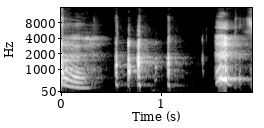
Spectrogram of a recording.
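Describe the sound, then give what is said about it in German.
A voice imitates a burp with a drawn-out, falling croak, then several short choppy vocal bursts and a final voiced grunt, moderately loud. “Und die findet Rülpsen eklig. Richtig schlecht nachgemacht.”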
